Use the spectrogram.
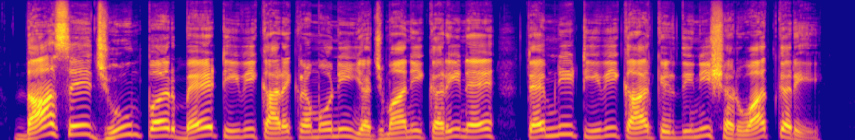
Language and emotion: Gujarati, neutral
